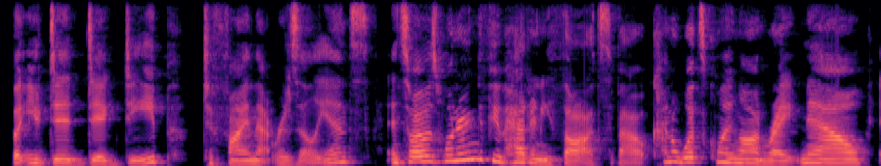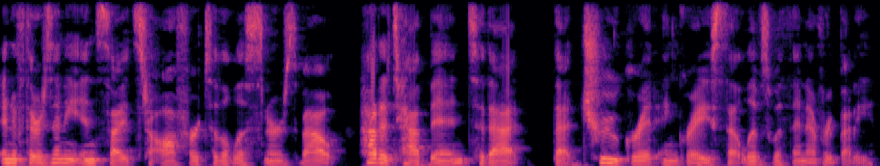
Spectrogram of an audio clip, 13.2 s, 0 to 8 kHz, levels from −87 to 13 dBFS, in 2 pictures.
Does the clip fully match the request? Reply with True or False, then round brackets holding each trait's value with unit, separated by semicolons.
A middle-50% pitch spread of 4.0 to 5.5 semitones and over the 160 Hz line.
True (5.2 semitones; 185 Hz)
